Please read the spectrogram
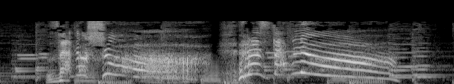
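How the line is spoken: Furious scream. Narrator (Russian): Заорал в бешенстве паук

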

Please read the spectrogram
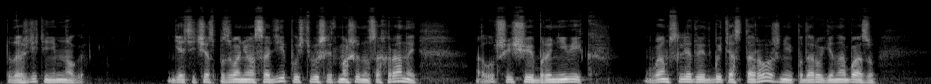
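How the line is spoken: Whispered in ear. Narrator (Russian): Майор прошептал на ухо

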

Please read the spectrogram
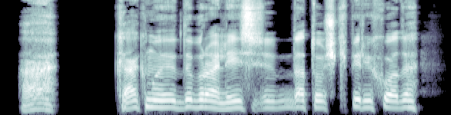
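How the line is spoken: Hoarse croak. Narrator (Russian): прохрипел я, проглотив еще пару шариков воды

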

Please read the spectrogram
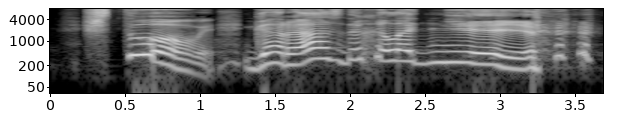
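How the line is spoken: Professor laughing. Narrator (Russian): засмеялся профессор

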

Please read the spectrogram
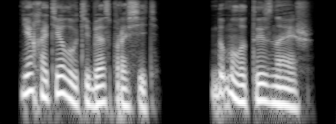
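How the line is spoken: Sad sighing admission. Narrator (Russian): Маша грустно вздохнула и призналась

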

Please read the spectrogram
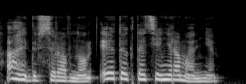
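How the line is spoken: Shouted while running. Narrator (Russian): крикнула она на бегу

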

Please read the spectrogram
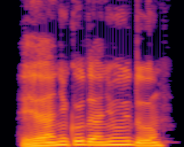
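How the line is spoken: Calm statement. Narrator (Russian): спокойно сообщает Марко

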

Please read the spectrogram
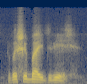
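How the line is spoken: Timid and tired. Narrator (Russian): Робко и устало посоветовал снабженец

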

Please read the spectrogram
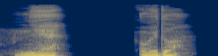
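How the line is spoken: Hoarse, dry-throated. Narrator (Russian): хрипло от пересохшего горла заявил он

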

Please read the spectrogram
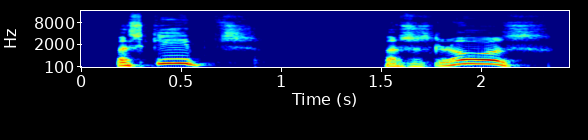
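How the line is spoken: Angry shout. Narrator (German): rief man ihm wütend zu

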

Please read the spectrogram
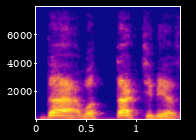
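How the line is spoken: Yelled after someone. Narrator (Russian): заорал я вдогонку и, не зная, что еще крикнуть, добавил

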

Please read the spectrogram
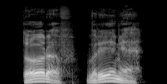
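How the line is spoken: Deceptively calm, curt. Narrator (Russian): вновь обманчиво спокойно бросил легат

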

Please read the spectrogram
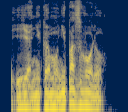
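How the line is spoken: Threatening mutter. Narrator (Russian): забормотал угрожающе

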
